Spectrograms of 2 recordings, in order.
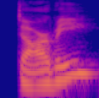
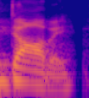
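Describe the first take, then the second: First: The R is sounded, American-style. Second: The R is silent, English-style.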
